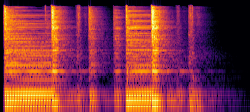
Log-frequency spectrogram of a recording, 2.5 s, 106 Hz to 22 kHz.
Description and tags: Rhythmguitar Bmaj P103
Pure rhythmguitar acid-loop at 120 BPM
120-bpm, loop, guitar, rhythmguitar, acid, rhythm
